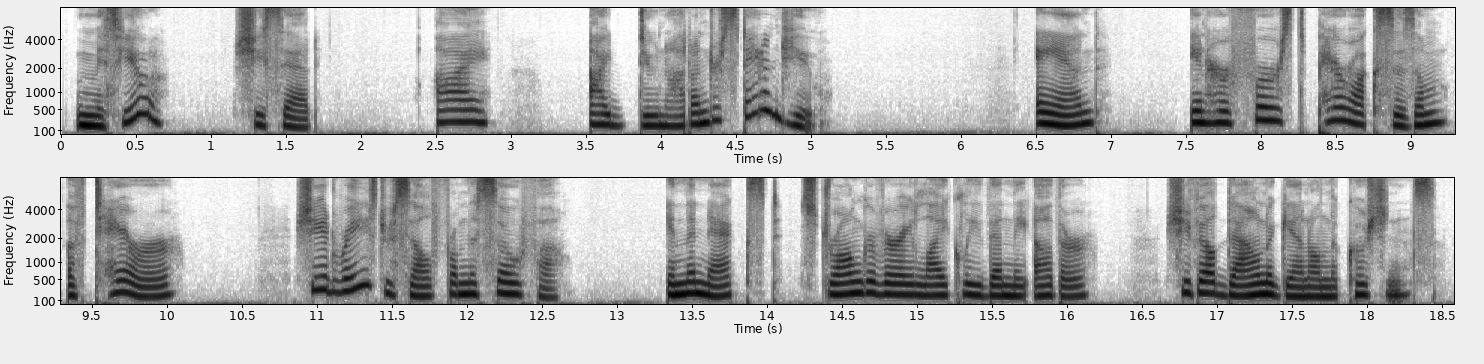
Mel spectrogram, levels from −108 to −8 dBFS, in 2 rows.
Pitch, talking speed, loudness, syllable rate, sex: 215 Hz, 125 wpm, -20 LUFS, 4.4 syllables/s, female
